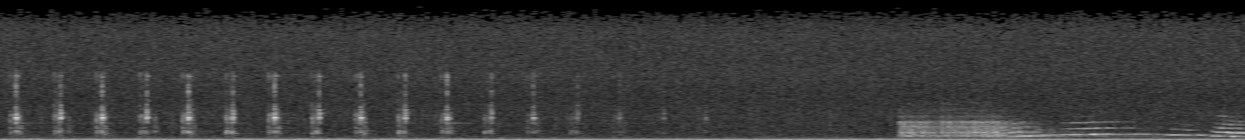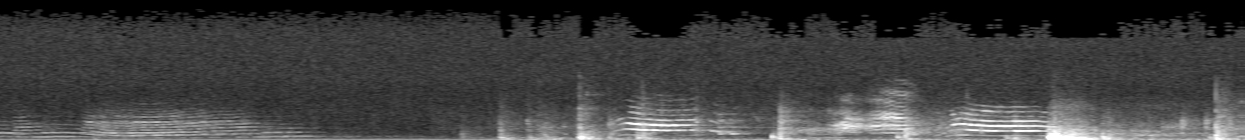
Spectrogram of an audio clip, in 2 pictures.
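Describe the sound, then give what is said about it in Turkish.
A cat meows several times in a house, with rising and falling cries, after a steady ticking clock; louder knocks and clatter follow as the cat is shooed away. “Şu kedi. Pıst, çekin şuradan.”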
